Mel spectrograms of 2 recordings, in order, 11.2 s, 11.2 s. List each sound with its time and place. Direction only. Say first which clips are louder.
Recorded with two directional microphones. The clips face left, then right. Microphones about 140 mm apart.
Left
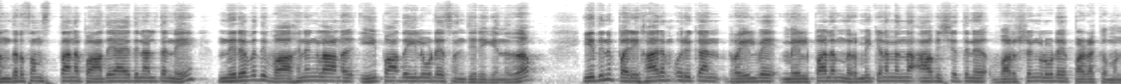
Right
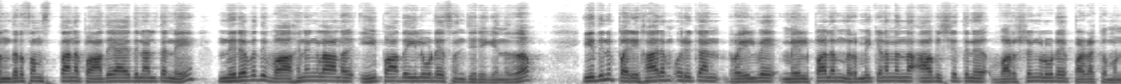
0.0 s a man's voice: right 4 dB; 45° right (ahead or behind)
